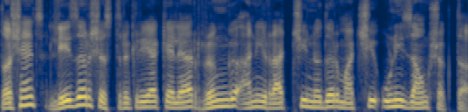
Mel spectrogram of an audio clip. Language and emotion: Goan Konkani, neutral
